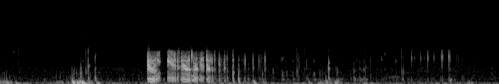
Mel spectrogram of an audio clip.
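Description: Loud gurgling and bubbling rumbles from the belly with a squeaky gassy surge, ordinary stomach noises of digestion.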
